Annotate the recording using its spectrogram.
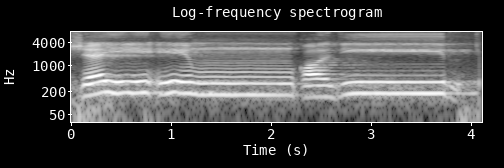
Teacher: semasa tuan-tuan dengung in itu, lidah bersedia dengan keadaan huruf qaf.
